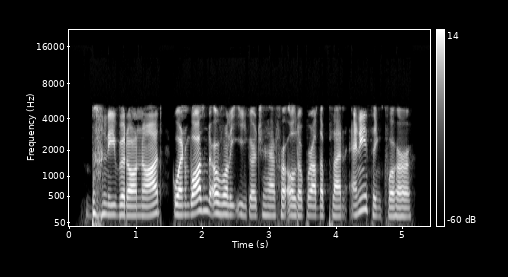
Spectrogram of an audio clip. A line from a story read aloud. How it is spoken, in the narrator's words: Elian said wryly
